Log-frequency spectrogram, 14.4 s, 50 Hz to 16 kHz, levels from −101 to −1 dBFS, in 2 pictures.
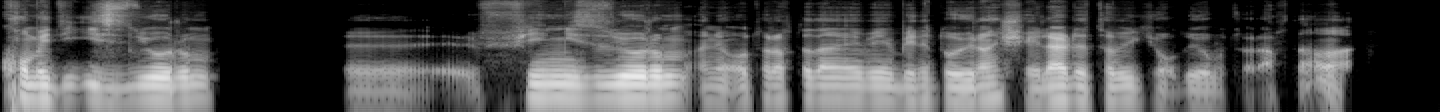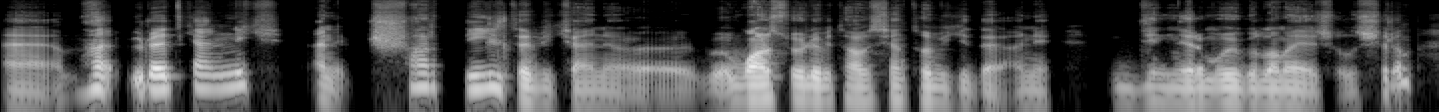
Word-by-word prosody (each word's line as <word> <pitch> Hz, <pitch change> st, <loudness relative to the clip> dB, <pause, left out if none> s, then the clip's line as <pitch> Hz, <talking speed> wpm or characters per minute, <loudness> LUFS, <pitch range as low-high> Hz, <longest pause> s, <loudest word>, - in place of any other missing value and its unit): komedi 100 Hz, -3 st, +3 dB
izliyorum, 100 Hz, +1 st, +2 dB, 0.7 s
eee, 75 Hz, 0 st, -14 dB, 0.3 s
film 110 Hz, -1 st, 0 dB
izliyorum. 105 Hz, 0 st, +6 dB
Hani, 95 Hz, 0 st, -9 dB
o 95 Hz, -, -7 dB
tarafta 100 Hz, +1 st, -6 dB
da, 100 Hz, -, 0 dB
hani, 100 Hz, 0 st, -1 dB
be 95 Hz, -1 st, -2 dB
beni 95 Hz, 0 st, -5 dB
doyuran 90 Hz, +3 st, 0 dB
şeyler 95 Hz, -2 st, +3 dB
de 95 Hz, -, -1 dB
tabii 95 Hz, 0 st, -5 dB
ki -, -, -14 dB
oluyor 75 Hz, -2 st, -9 dB
bu 75 Hz, -, -20 dB
tarafta -, -, -16 dB
ama, -, -, -4 dB, 0.5 s
eee, 80 Hz, -, -4 dB, 0.3 s
he, 170 Hz, 0 st, +3 dB
üretkenlik, 170 Hz, -, +2 dB
hani, -, -, -7 dB
şart 185 Hz, 0 st, -4 dB
değil 170 Hz, +2 st, +1 dB
tabii 90 Hz, -, -1 dB
ki, -, -, -8 dB
hani. 80 Hz, 0 st, -9 dB
Eee, 75 Hz, -, -12 dB, 0.4 s
varsa 105 Hz, +2 st, +5 dB
öyle 100 Hz, -1 st, +3 dB
bir 95 Hz, -, -7 dB
tavsiyen 95 Hz, 0 st, -5 dB
tabii 90 Hz, -3 st, -4 dB
ki -, -, -15 dB
de, -, -, -7 dB
hani, 75 Hz, 0 st, -14 dB, 0.5 s
dinlerim, 90 Hz, -1 st, -4 dB
uygulamaya 85 Hz, -3 st, -1 dB
çalışırım -, -, -9 dB
100 Hz, 175 wpm, -25 LUFS, 90-105 Hz, 0.7 s, izliyorum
